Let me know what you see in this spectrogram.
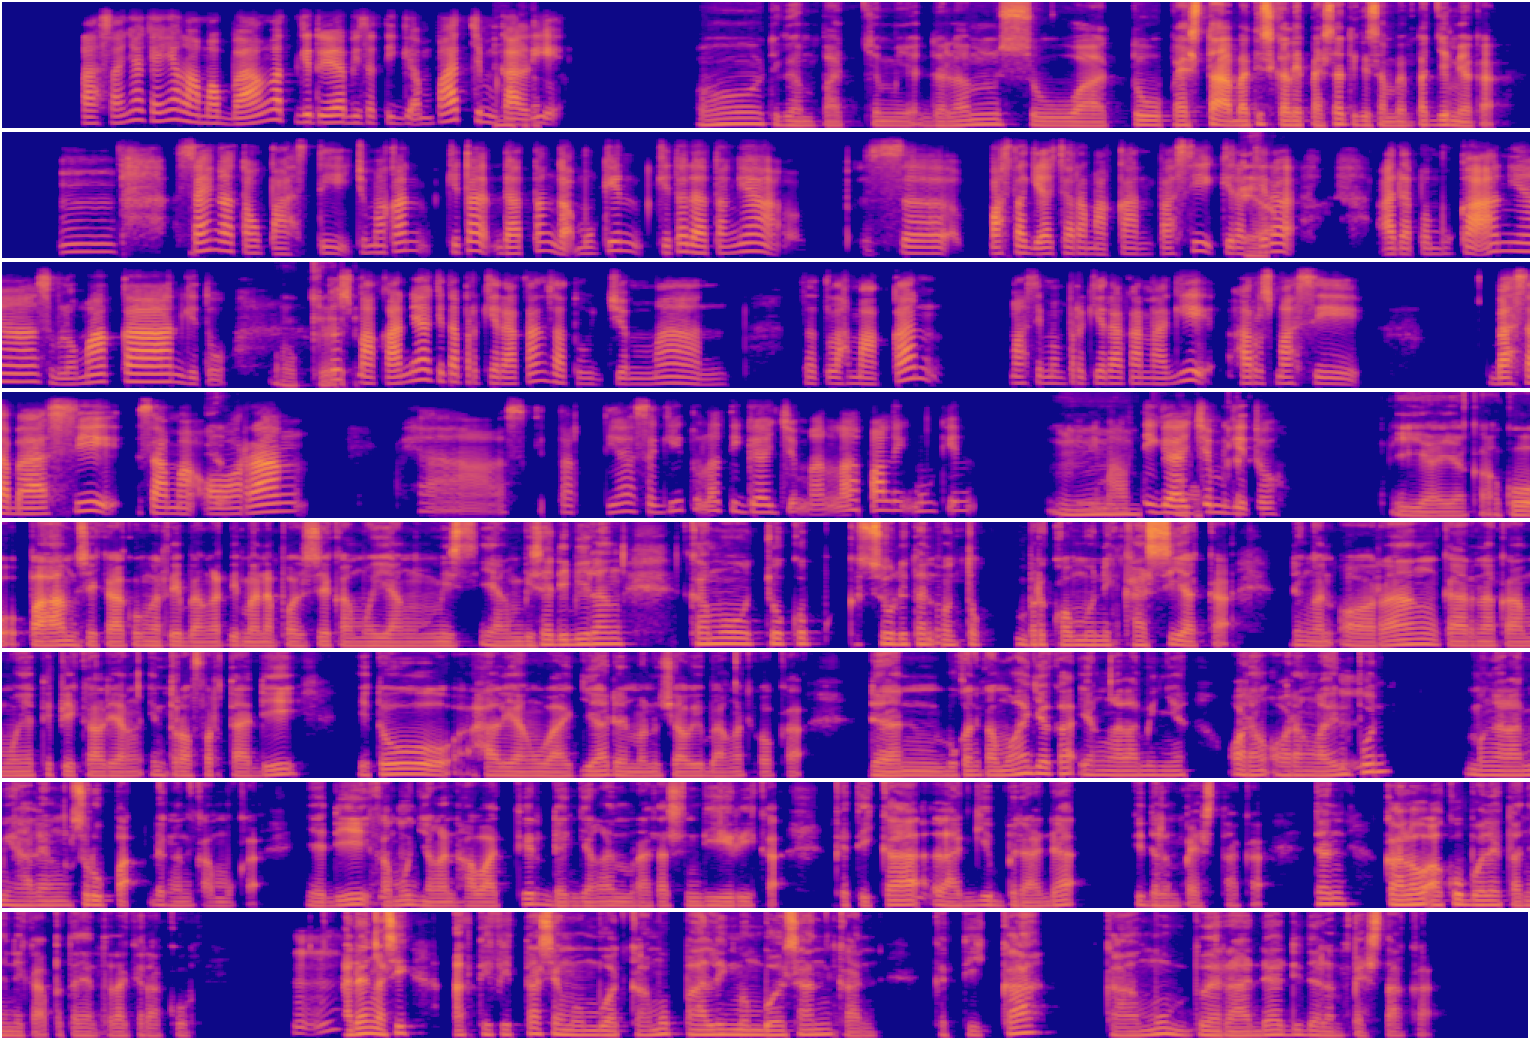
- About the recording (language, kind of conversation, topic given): Indonesian, advice, Bagaimana caranya agar saya merasa nyaman saat berada di pesta?
- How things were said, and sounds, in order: other background noise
